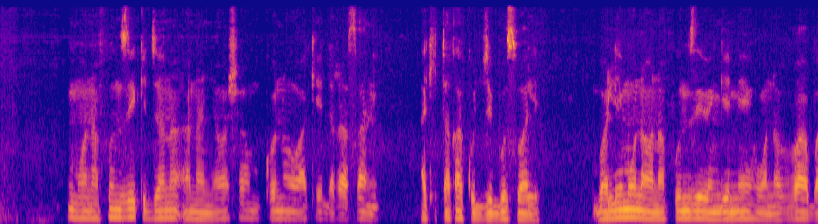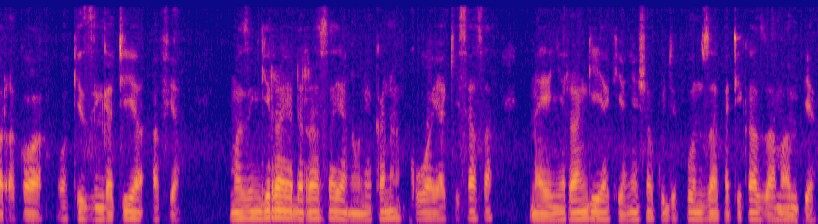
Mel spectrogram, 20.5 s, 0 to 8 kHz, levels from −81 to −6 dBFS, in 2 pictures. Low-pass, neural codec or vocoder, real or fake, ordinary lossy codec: 7.2 kHz; none; real; MP3, 48 kbps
